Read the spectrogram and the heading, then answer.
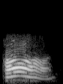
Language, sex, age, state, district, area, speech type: Maithili, male, 18-30, Bihar, Darbhanga, rural, conversation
